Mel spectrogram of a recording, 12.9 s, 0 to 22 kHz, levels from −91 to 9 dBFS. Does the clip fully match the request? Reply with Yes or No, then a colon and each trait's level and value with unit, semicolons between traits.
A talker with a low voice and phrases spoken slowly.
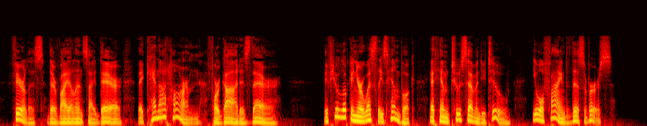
Yes: very low, 85 Hz; slow, 130 wpm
